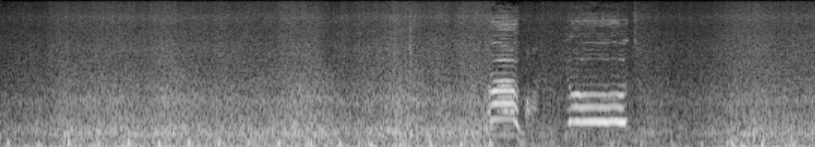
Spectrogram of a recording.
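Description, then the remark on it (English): Heavy rain and gusting wind roar steadily and loudly throughout while someone drives a car on a road, a dense unbroken wash of noise, interrupted near the end by two short, high tonal blasts. “It's raining men and fucking water!”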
